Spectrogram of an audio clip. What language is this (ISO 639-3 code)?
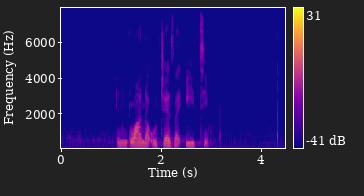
xho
